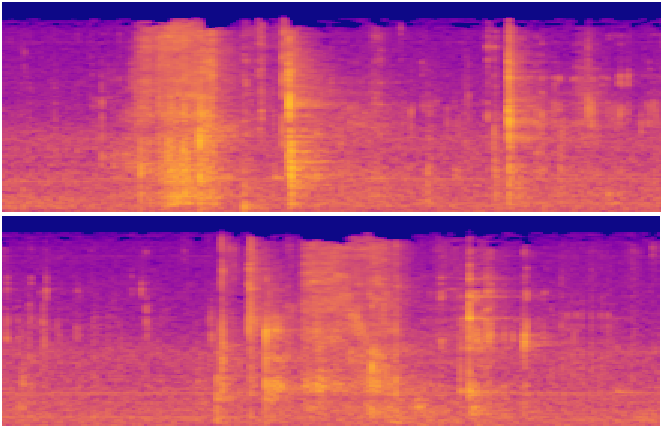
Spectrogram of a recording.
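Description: A man slurps and chews food noisily.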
